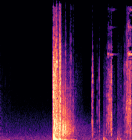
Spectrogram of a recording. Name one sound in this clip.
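A bolt-action sniper rifle fires a single loud shot.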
